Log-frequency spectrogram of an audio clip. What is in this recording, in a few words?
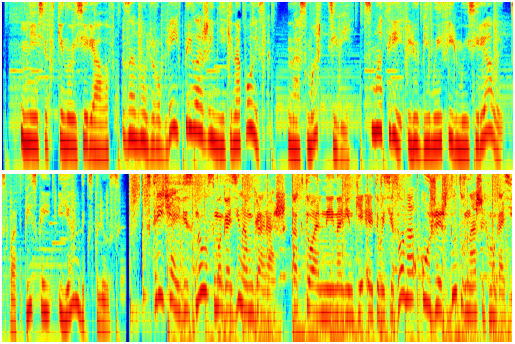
COMMERCIALS; English (North American)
